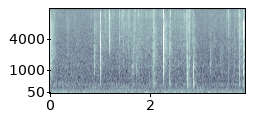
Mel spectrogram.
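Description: A small crinkly plastic bag full of loose tea is held in both hands and squeezed and crinkled by fingertips with long dark-painted nails. Quiet, scattered crackles and sharp, bright plastic snaps come at irregular moments over a steady low background hum, each dying away almost instantly.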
